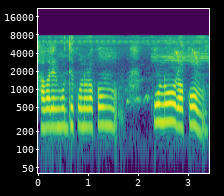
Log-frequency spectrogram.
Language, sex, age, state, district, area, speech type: Bengali, female, 30-45, West Bengal, Malda, urban, spontaneous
